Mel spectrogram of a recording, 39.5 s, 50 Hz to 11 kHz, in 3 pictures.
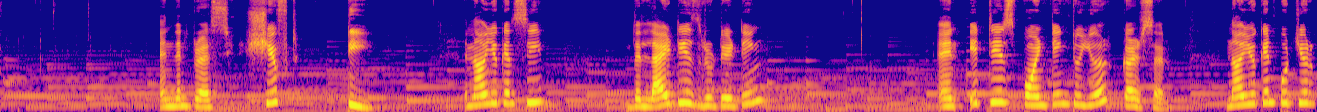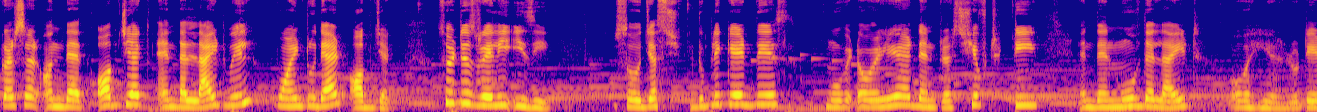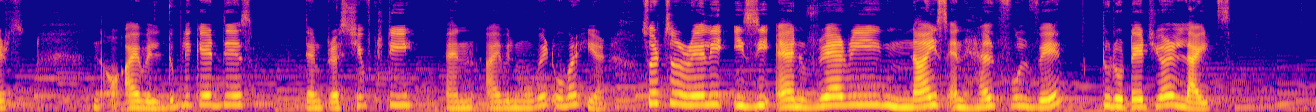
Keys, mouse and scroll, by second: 0.5 ctrl+z, 0.9 ctrl+z, 3.5 shift+t, 14.9 middle click, 17.3 s, 18.1 drag, 20.0 shift+d, 21.4 click, 22.0 middle click, 22.8 middle drag, 23.2 shift+t, 25.3 click, 25.8 middle click, 26.8 middle click, 27.7 middle click, 28.0 shift+d, 29.1 middle click, 30.1 shift+t, 31.7 click, 32.1-32.6 middle drag, 32.7 middle click.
